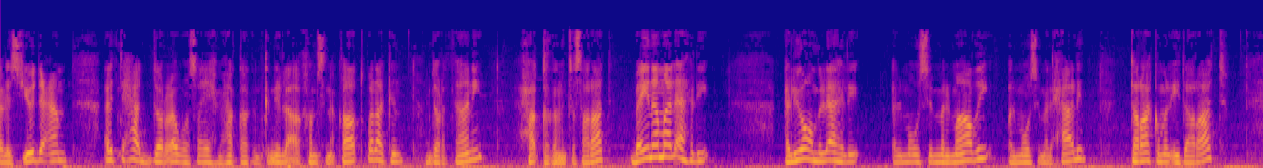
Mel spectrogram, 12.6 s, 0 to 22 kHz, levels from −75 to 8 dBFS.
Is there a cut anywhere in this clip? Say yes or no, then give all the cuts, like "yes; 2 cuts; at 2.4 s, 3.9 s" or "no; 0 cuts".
yes; 1 cut; at 4.3 s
